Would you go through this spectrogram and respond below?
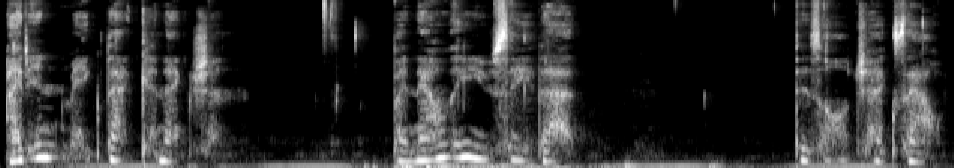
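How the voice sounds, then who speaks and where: A woman livestreamer chatting with viewers in a playful, cutesy ASMR style, in a breathy whisper. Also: a little high, slow, fairly bright tone.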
